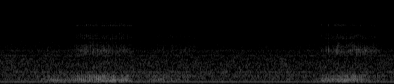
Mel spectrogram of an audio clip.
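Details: Sleeping dachshund snoring softly: two breathy, rasping snores about two and a half seconds apart, with a steady low electrical hum underneath.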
